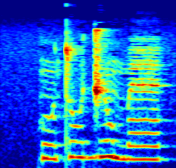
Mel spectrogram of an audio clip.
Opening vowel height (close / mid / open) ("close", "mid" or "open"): close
